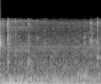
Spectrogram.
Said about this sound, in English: Now it's important that you type exactly what I'm typing.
